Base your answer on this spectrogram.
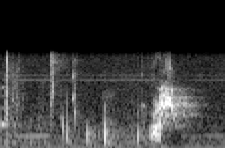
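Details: Pet dog barking at its owner as a camera is brought out: soft clicks and shuffling, then one loud, harsh bark rising and falling near the end, followed by quiet room tone.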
